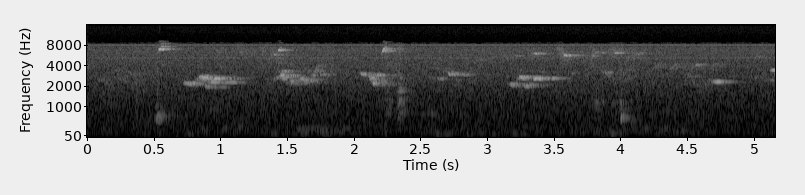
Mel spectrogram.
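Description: Songbirds chirping: a scattered string of short, faint chirps over a quiet background, with a few soft taps between them.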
